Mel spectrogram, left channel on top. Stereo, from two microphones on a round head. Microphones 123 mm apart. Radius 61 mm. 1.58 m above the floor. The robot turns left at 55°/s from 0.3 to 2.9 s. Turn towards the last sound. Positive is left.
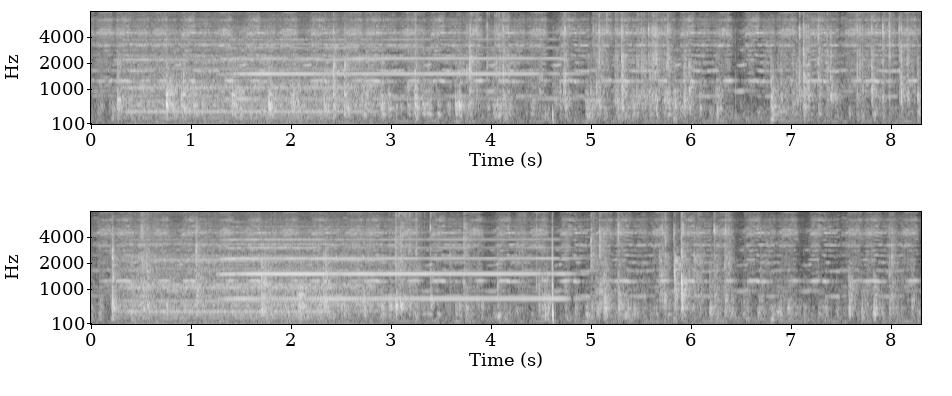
turn(degrees=-175)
